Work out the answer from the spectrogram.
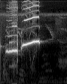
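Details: Female white-rumped shama calling to provoke males: a short, loud, rich whistle held level, then a longer note that rises gently. Nearly a second of sound, then quiet.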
